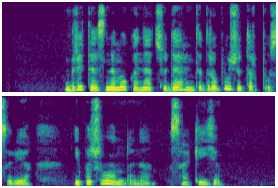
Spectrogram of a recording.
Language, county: Lithuanian, Alytus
